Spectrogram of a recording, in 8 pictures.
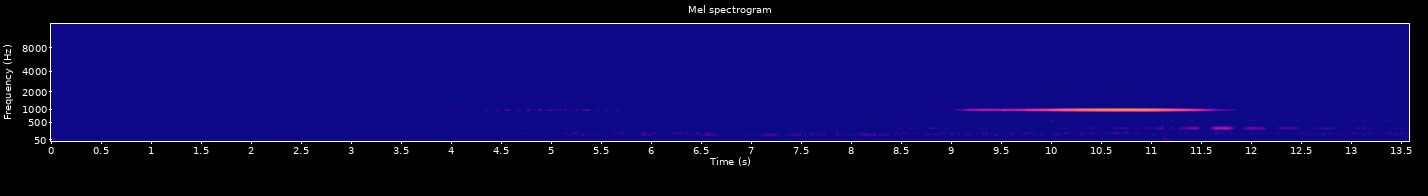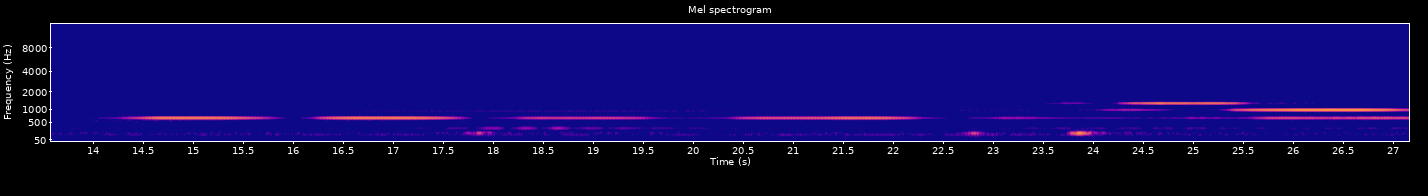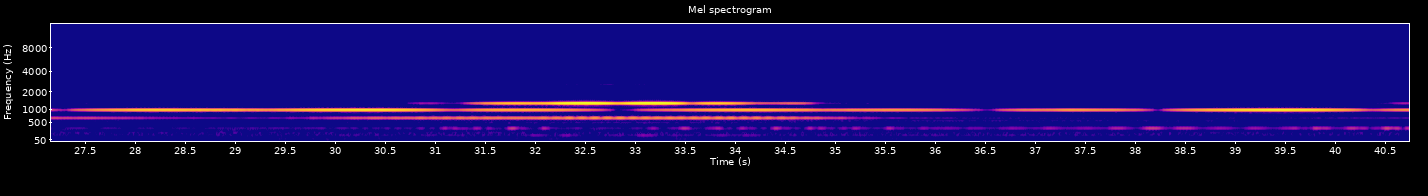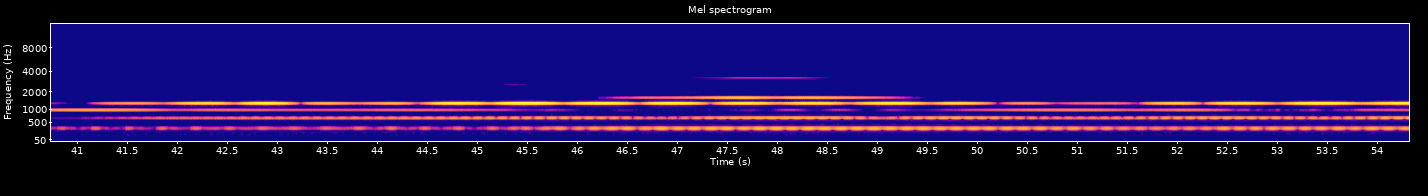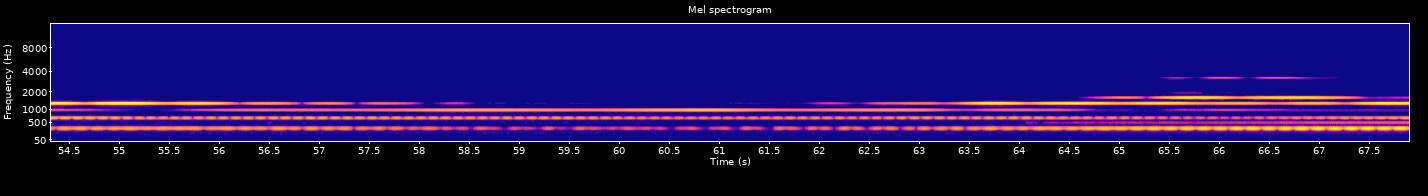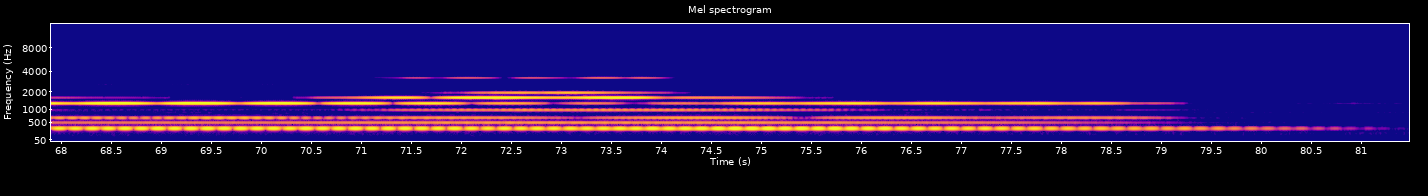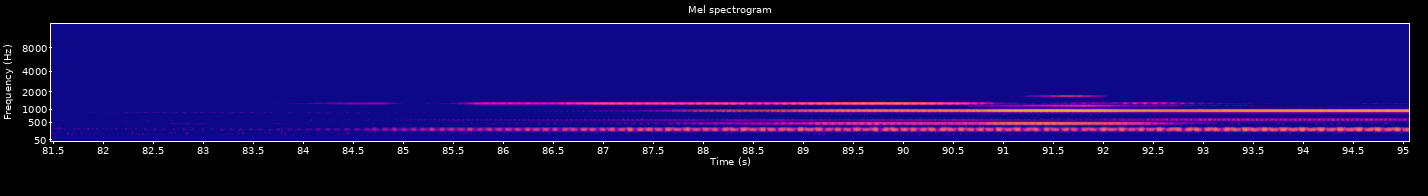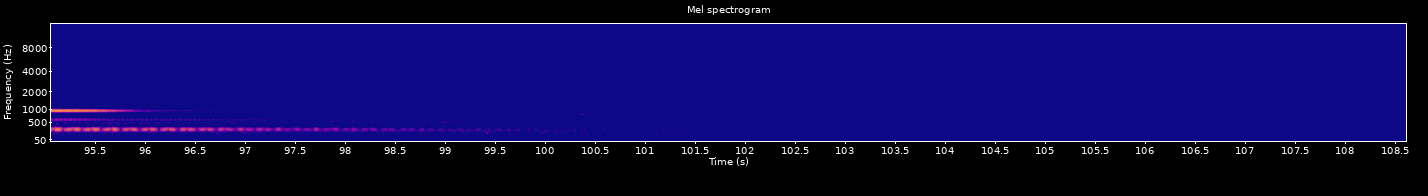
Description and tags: dreaming SMETAK - 28.08.2015; ca. 17:50 hr
"dreaming Smetak" is a sound installation for 36 microtonal, aeolian, acoustic guitars based on the original idea and concepts of the composer Walter Smetak (1913-1984). It was a commission of the DAAD Artists-in-Berlin Program for the mikromusik - festival for experimental music and sound art. It took place in the attic of the Sophienkirche in Berlin and was opened for visitation between the 27th and 30th of August 2015.
For this version of it, 18 acoustic guitars were used as active sound sources while other 12 served as loudspeakers – mounted with small transducers –, and the remaining 6 were simply placed as visual objects in contrast to the ironmongery structure of the attic ceiling of the church. The first group of guitars were equipped with contact microphones attached to specially designed preamplifiers. Their sound actor was only and solely the wind.
acoustic-guitar, Aeolian-harp, Aeolian-sound, sound-art, sound-installation, Walter-Smetak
